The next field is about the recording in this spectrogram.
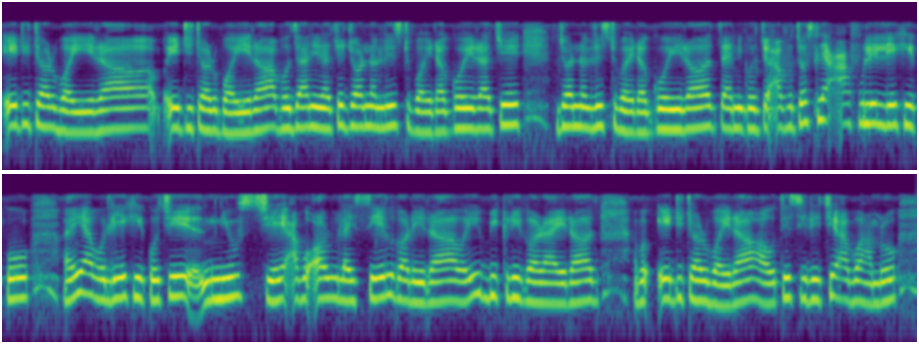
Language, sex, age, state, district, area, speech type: Nepali, female, 18-30, West Bengal, Kalimpong, rural, spontaneous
